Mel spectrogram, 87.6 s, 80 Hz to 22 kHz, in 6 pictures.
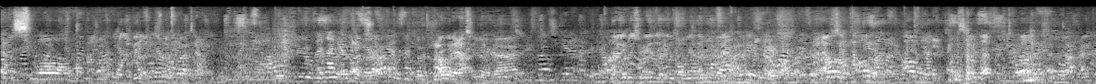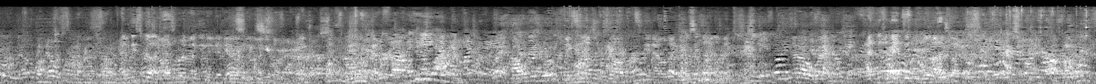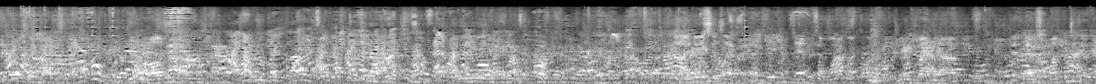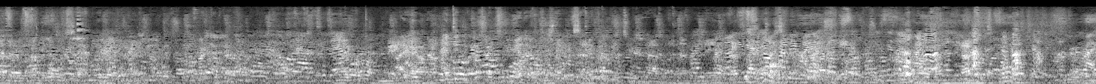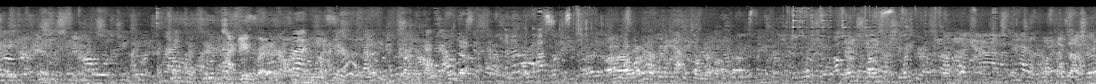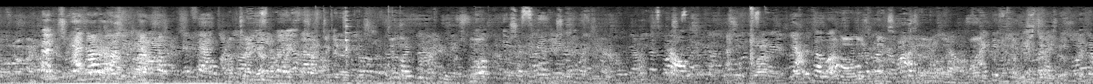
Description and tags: Taken at about 4pm on a Saturday at a popular Mexican restaurant on Palm Canyon Drive in Palm Springs, CA. I used a Tascam DR-07MK2 recorder.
